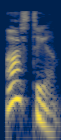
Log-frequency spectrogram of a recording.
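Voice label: "ostium", British English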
